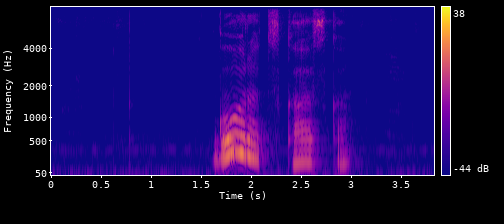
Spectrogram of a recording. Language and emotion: Russian, sad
